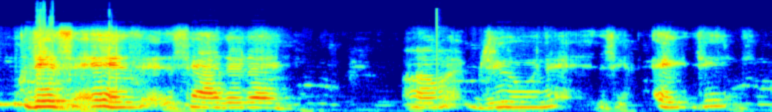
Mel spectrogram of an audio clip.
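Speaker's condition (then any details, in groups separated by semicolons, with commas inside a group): Cerebral palsy; speech noticeably affected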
